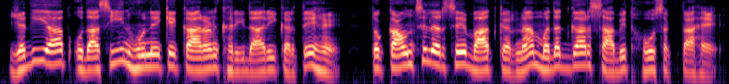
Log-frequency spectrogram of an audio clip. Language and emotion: Hindi, neutral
